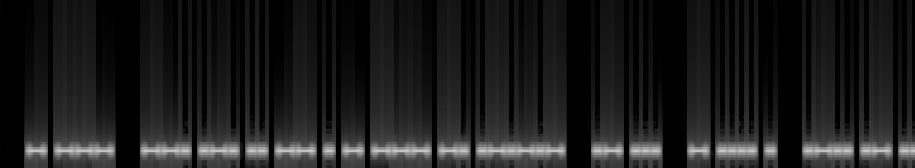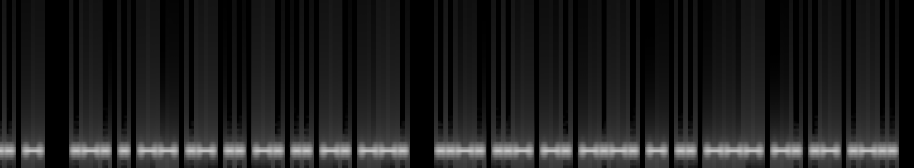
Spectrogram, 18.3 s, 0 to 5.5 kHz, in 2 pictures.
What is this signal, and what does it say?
Morse code, heard as a keyed tone, about 25 wpm, 600 Hz. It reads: TO GRIMETON. AS THE LAST REMAINING FUNCTIONAL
